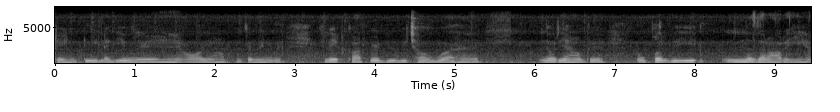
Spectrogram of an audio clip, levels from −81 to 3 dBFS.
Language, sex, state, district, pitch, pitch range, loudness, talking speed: Hindi, female, Uttar Pradesh, Jalaun, 195 Hz, 190-205 Hz, -31 LUFS, 160 wpm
